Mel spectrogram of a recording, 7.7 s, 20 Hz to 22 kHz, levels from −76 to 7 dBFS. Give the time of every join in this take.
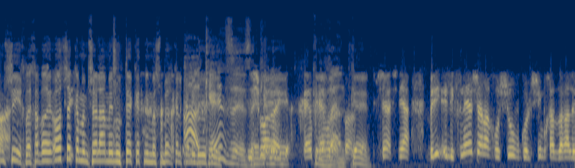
4.2 s

